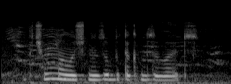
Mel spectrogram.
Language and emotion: Russian, neutral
